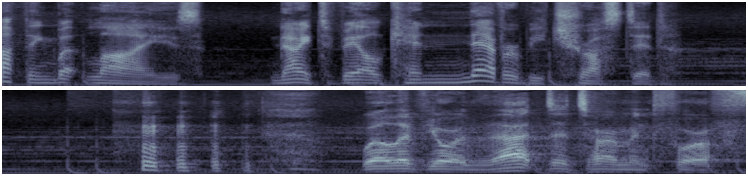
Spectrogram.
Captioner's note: chuckles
